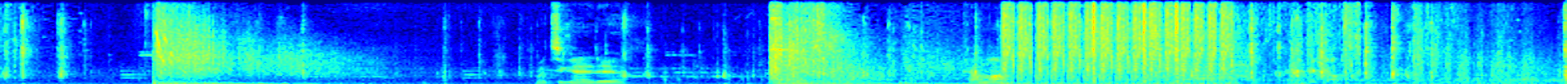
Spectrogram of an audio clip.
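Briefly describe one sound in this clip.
Gunfire from a video game rattles in rapid bursts.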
